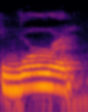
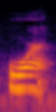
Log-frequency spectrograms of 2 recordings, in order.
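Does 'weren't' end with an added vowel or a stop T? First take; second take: added vowel; stop T. First: It ends with an added vowel before the T. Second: It ends with a stop T, no extra vowel. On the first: The speaker calls it wrong. "we added a schwa sound, it would sound like" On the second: The speaker calls it right. "just a stop T at the end"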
